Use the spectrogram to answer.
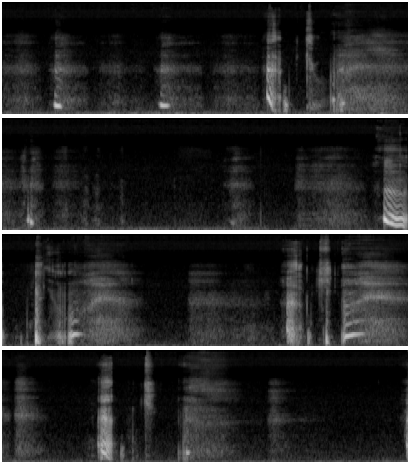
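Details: Person sneezing immediately after waking up, suspecting allergies: repeated sharp sneezes, about five or six, each with a quick intake before the burst, in a quiet room.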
